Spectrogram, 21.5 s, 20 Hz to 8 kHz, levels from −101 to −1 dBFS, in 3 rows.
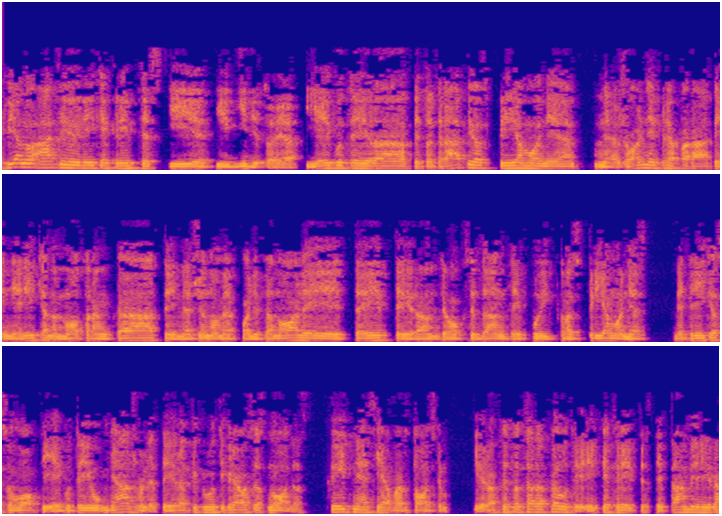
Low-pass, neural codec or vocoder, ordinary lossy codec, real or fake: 7.2 kHz; codec, 16 kHz, 16 kbps, FreqCodec, smaller model; MP3, 24 kbps; fake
